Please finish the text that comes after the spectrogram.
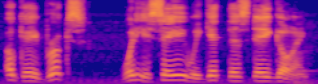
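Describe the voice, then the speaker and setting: A man's voice: fairly high pitch, big pitch swings, normal speed, a little mellow. A man playing a boyish, easygoing trucker captain in a comedy audio drama, with a casual, playful way of talking. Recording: faint vehicle noise behind.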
